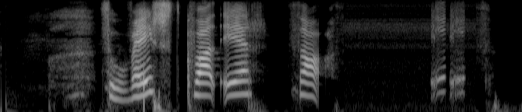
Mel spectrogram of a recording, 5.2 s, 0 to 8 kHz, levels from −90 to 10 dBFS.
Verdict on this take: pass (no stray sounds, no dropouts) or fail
fail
